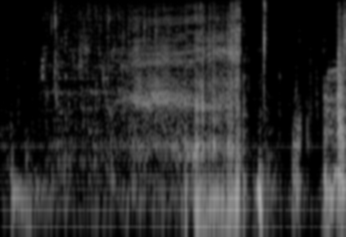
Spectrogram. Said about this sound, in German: Ich finde, dieses kochende Wasser gehört dazu, aber zur Soundkulisse.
